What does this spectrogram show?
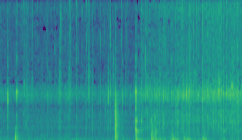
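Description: Sliced garlic sizzling in hot oil in a metal kadai, stirred with a wooden spatula that knocks against the pan a few times.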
